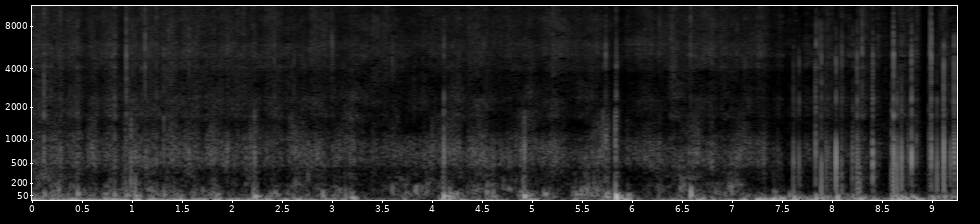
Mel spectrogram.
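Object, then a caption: Chocolate bar. Long nails and fingertips tap the flat, smooth back of a large solid milk chocolate bar resting on a towel. The result is a quick, uneven run of soft, dull taps and muted low thuds, with some crisper nail clicks and faint rustling in between.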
